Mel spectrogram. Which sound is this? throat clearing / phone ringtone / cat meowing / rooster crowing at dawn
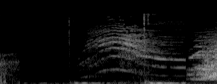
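cat meowing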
